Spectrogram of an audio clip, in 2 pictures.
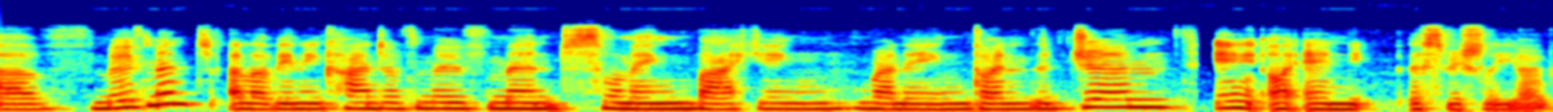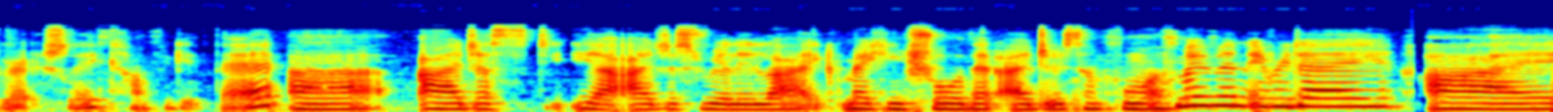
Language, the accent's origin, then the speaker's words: English; Palmerston North, Manawatū-Whanganui, New Zealand; now in Feilding, New Zealand; I grew up in Palmerston North, in the Manawatu, New Zealand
